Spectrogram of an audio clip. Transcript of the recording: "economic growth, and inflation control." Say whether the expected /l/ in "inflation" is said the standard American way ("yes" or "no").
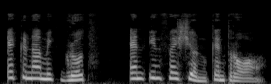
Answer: no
